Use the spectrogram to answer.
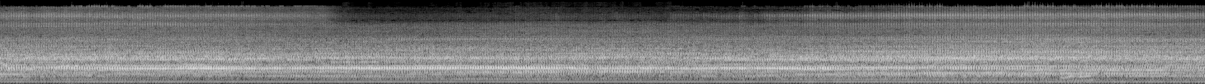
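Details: Engine at idle: a thin, constant, even whine over the engine noise. Owner suspects a worn alternator bearing; not confirmed.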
